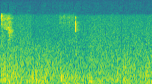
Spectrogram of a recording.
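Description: Near silence, with one faint click about a second in.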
